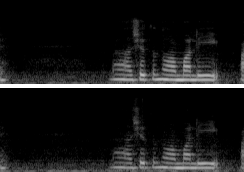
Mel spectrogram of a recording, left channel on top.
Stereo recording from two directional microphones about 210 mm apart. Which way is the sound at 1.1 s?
15° left (ahead or behind).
